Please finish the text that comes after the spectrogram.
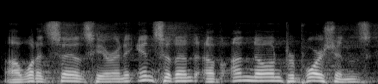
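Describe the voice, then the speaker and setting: Man acting as halting radio newsman, heavy reverb. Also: a little high, mellow, natural voice. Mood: grave. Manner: halting, careful, apologetic. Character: male radio newsman, earnest, hesitant, increasingly rattled. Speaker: news reader. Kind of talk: live breaking-news radio acting. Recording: dull lo-fi audio with long reverb.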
